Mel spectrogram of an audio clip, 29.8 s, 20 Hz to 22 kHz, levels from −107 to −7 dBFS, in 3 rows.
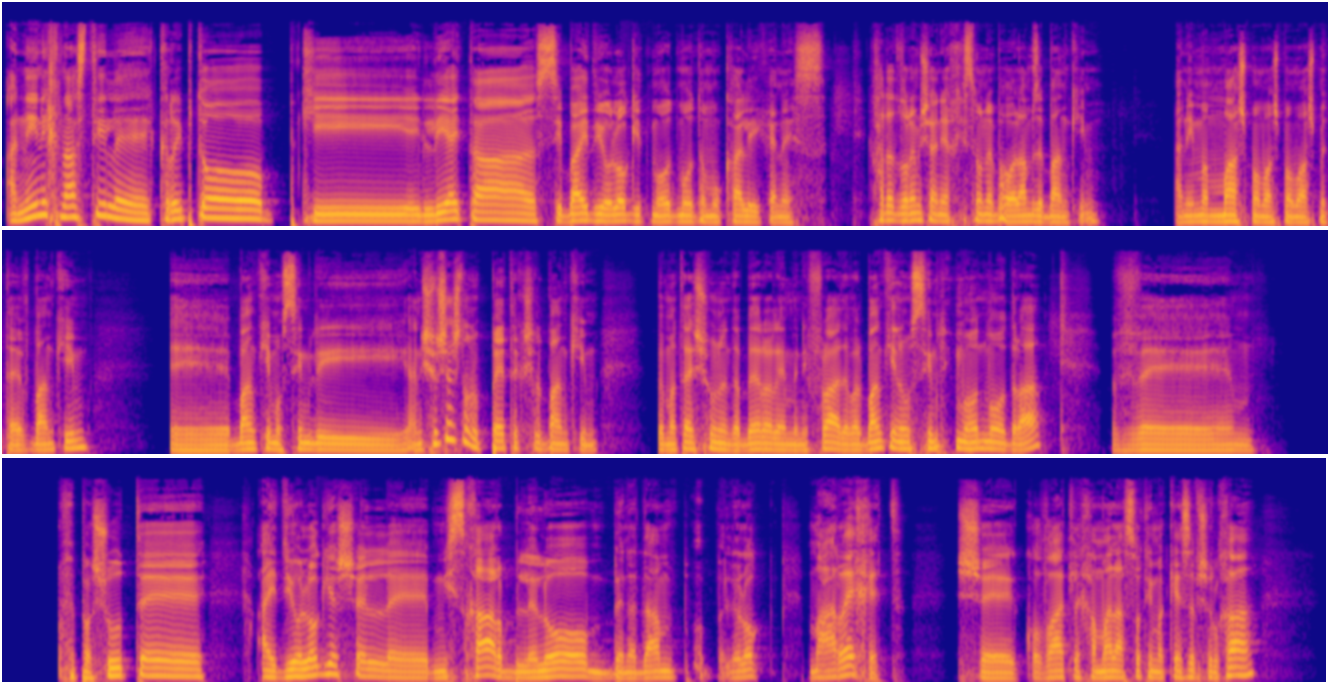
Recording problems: none

